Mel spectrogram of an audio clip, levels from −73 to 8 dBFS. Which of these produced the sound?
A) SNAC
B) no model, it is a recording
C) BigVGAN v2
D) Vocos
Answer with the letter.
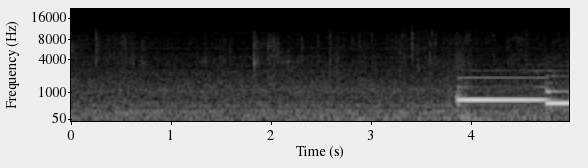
B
